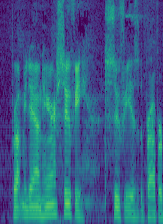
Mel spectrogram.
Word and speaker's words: Sufi: all right soufa brought me down here sufi sufi is the proper pronunciation i've been saying sufy this whole time but it's sufi um he brought me here to the trail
